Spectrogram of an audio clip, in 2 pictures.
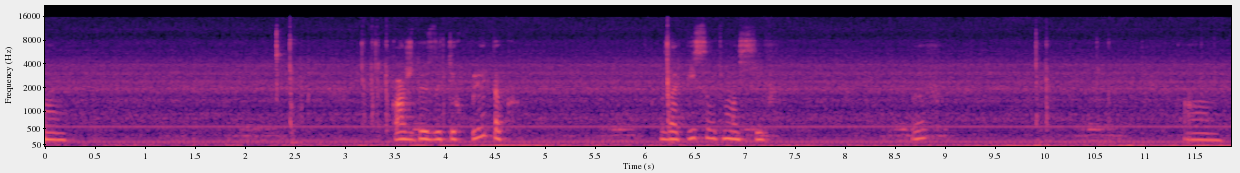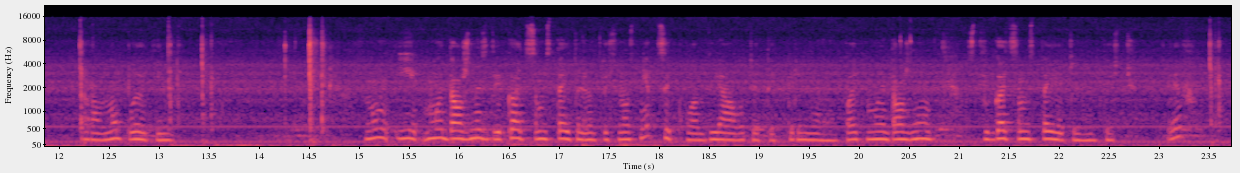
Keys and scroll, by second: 2.5 a, 3.2 r, 6.3 [, 10.0 f, 10.6 Right, 12.2 =, 13.1 p, 13.5 1, 14.5 Return, 23.5-23.7 typing.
